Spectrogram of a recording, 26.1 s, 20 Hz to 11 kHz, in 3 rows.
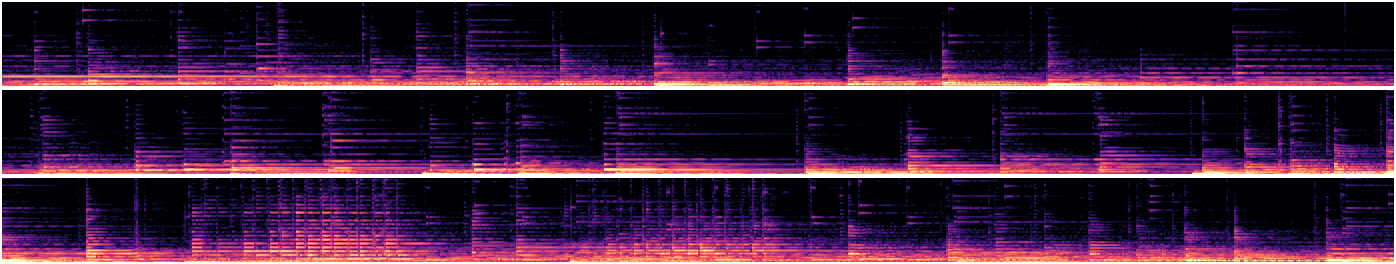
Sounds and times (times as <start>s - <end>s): Harp: 0.0s - 26.1s.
